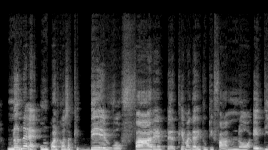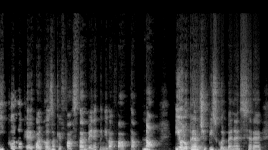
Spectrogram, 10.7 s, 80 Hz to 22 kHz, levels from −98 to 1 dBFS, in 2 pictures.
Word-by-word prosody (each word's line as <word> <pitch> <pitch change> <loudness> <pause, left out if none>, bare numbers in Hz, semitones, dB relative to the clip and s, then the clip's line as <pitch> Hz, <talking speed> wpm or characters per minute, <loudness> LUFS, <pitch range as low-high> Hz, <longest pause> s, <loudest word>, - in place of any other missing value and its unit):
non 265 +6 +5
è 360 - +5
un 235 -1 +4
qualcosa 235 +2 +1
che 240 -4 -9
devo 215 +1 +1
fare, 220 +1 +5
perché 200 0 -4
magari 215 +2 0
tutti 220 -1 -6
fanno 205 0 -2
e 185 -1 +2
dicono 210 0 -5
che 180 - -5
è 185 - -4
qualcosa 200 +3 -3
che 195 -4 -12
fa 190 -1 -5
star 205 +2 -3
bene, 190 0 -7
quindi 175 -3 -17
va 170 0 -4
fatta. 160 0 -6
No, 240 +2 +2 0.3
io 255 0 +3
lo 195 -5 +3
percepisco 215 -2 -1
il 170 - -7
benessere, 170 +2 -8
205 Hz, 160 wpm, -23 LUFS, 190-220 Hz, 0.3 s, non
